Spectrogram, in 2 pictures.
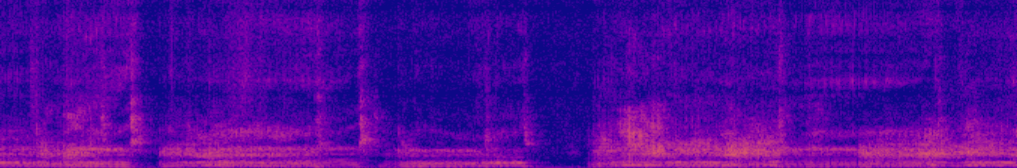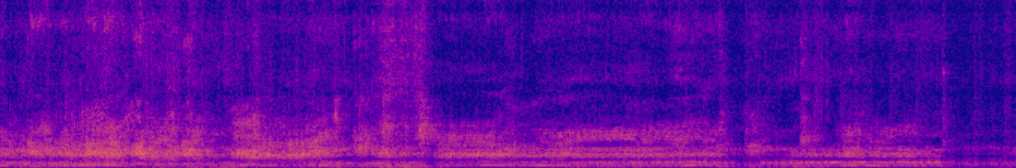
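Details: Indoor Miniature Schnauzer venting rainy-day frustration by attacking a mat, growling almost without a break: rough throaty rumbles with short gaps, shifting into louder, rasping snarls in the middle and fading slightly at the end.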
